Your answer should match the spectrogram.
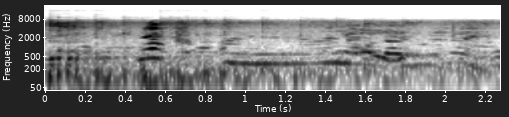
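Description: Background voices of people and children talking, with one drawn-out child's voice in the middle.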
